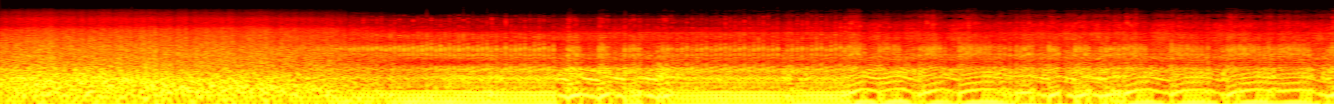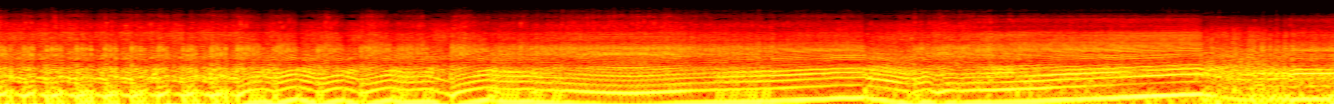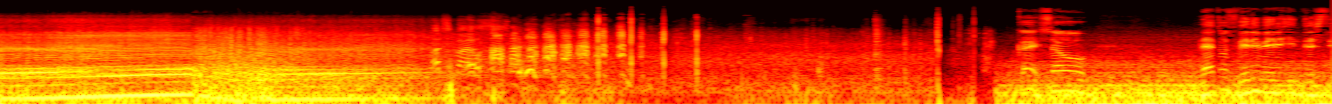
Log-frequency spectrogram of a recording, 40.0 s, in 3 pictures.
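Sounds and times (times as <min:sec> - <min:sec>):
race car engine revving: 0:03.2 - 0:31.4.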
